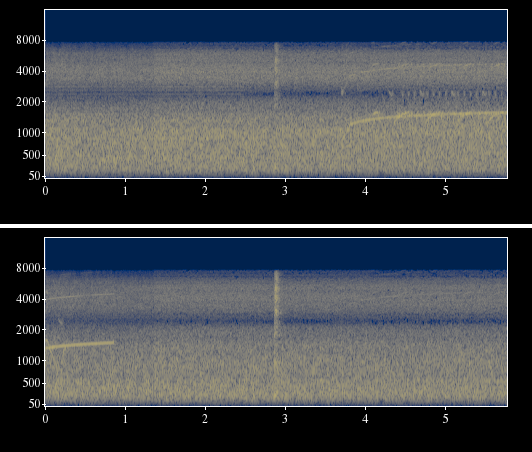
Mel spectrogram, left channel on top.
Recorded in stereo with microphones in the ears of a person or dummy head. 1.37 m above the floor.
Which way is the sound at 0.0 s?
30° left (ahead or behind).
